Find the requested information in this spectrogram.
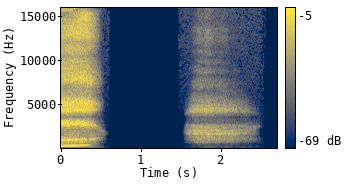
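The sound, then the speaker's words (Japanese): A slow, deep breath in during a guided breathing exercise: a short bit of voice fades, a pause of silence follows, then a soft, airy inhale lasts about a second. “ゆっくりと深呼吸を3度行います。ゆっくり吸って、”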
